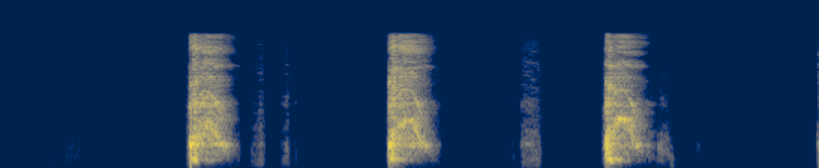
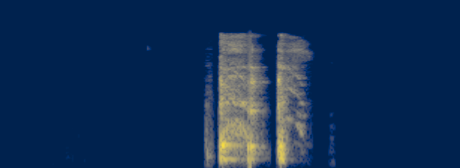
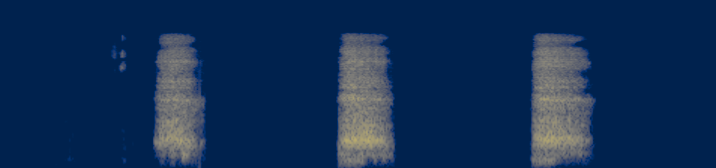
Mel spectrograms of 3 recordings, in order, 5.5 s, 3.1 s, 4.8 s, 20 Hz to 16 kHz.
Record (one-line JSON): {"three_cough_length": "5.5 s", "three_cough_amplitude": 31458, "three_cough_signal_mean_std_ratio": 0.26, "cough_length": "3.1 s", "cough_amplitude": 32532, "cough_signal_mean_std_ratio": 0.21, "exhalation_length": "4.8 s", "exhalation_amplitude": 3638, "exhalation_signal_mean_std_ratio": 0.34, "survey_phase": "alpha (2021-03-01 to 2021-08-12)", "age": "45-64", "gender": "Male", "wearing_mask": "No", "symptom_none": true, "smoker_status": "Ex-smoker", "respiratory_condition_asthma": false, "respiratory_condition_other": false, "recruitment_source": "REACT", "submission_delay": "1 day", "covid_test_result": "Negative", "covid_test_method": "RT-qPCR"}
